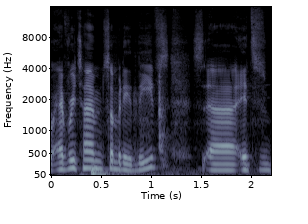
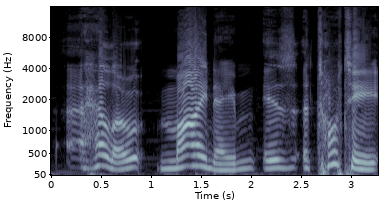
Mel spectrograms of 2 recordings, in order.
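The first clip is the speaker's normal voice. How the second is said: put-on loud, very slow, drunken drawl; 3 semitones higher, 7 dB louder than usual. Narrator voicing a drunk man who walks over to you, drunk Totty voice. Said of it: "in his drunk state".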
